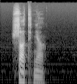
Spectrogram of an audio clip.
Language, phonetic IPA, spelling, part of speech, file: Polish, [ˈʃatʲɲa], szatnia, noun, Pl-szatnia.ogg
